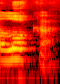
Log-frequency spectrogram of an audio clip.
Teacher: a gente suprime esse U na pronúncia verbal, assim, na verbalização.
